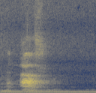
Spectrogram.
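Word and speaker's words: מעשר: in the hebrew and it's pronounced my ashrae a tenth of every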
